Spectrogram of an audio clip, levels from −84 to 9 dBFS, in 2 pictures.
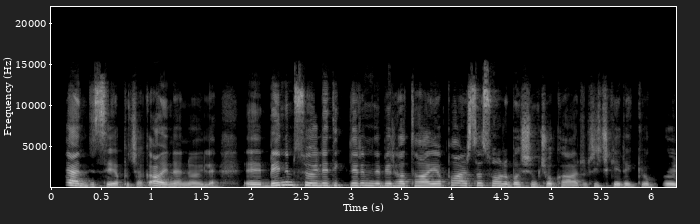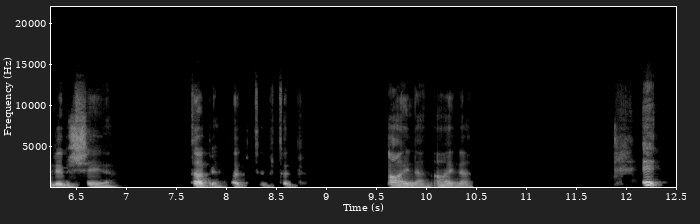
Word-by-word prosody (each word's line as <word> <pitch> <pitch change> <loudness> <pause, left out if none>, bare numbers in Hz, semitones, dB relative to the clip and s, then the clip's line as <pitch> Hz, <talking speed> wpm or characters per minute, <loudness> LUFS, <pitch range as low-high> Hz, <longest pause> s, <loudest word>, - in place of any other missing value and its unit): Kendisi 195 - +3
yapacak. 150 -2 -2
Aynen 155 -7 +4
öyle. 135 -1 -4 0.3
Eee 190 -2 +1
benim 300 +5 +5
söylediklerimle 265 -3 +1
bir 240 -1 +1
hata 230 -1 +1
yaparsa 255 +3 +1
sonra 235 -5 0
başım 190 -1 -1
çok 160 -2 -3
ağrır. 145 +1 -3
Hiç 200 +4 -7
gerek 150 -4 -3
yok 145 0 -6
böyle 145 -1 +3
bir 145 - -7
şeye. 130 -2 -3 0.7
Tabii, - - +5
tabii, - - -2 0.2
tabii, - - -20
tabii. - - -8 0.8
Aynen, 160 -7 -1
aynen. 165 -5 -5 1.7
E 305 -1 +6
195 Hz, 130 wpm, -24 LUFS, 150-255 Hz, 1.7 s, E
